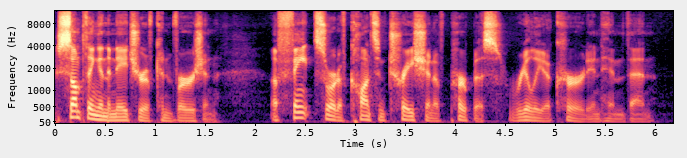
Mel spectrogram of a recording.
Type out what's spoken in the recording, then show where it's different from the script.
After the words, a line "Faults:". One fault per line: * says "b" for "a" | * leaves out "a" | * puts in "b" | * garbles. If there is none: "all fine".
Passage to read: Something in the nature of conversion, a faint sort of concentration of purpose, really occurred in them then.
Something in the nature of conversion, a faint sort of concentration of purpose, really occurred in him then.
Faults:
* says "him" for "them"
